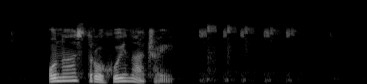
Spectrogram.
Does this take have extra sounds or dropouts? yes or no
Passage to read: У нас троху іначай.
yes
